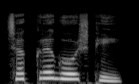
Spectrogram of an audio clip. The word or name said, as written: ಚಕ್ರಗೋಷ್ಠಿ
